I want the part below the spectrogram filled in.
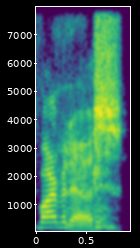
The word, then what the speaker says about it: Varvatos: How do you pronounce Varvatos? John Varvatos. What's the correct pronunciation? – That's exactly, you just did it.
